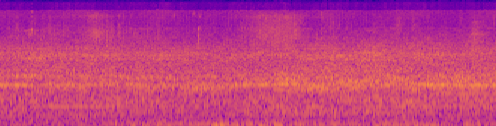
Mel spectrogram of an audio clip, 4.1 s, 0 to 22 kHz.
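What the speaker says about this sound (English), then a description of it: "Delta 2164. A320 200 off to Detroit" A Delta Airbus A320-200 takes off at Raleigh Durham airport in the rain, a steady broad jet roar heard at a distance with a faint whine running through it.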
